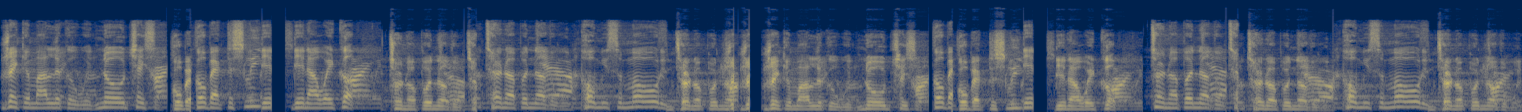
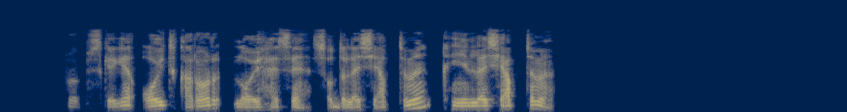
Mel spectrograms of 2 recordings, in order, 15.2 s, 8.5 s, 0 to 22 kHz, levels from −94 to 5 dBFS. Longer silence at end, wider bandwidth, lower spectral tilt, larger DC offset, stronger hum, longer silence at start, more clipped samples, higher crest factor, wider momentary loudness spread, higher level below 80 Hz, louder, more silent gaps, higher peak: second, 0 s vs 2.95 s; first, 16.5 kHz vs 7.8 kHz; second, -1.5 dB/octave vs -4 dB/octave; neither; neither; second, 0 s vs 0.7 s; neither; about the same, 22 dB vs 24 dB; about the same, 8 LU vs 9 LU; about the same, -66 dBFS vs -68 dBFS; first, -23 LUFS vs -26 LUFS; about the same, 1.67-1.71 s, 2.72-2.85 s, 7.50-7.61 s, 10.33-10.47 s vs 1.37-1.42 s, 2.22-2.33 s, 3.89-3.99 s, 4.32-4.42 s, 5.18-5.26 s; about the same, -2 dBFS vs -4 dBFS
